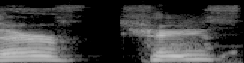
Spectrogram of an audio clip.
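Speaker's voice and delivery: high, loud, panicked freaking-out voice.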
